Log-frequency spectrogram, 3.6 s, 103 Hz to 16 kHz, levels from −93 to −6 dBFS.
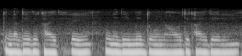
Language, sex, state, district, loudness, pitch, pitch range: Hindi, female, Bihar, Madhepura, -29 LUFS, 150 Hz, 145-155 Hz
